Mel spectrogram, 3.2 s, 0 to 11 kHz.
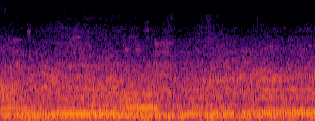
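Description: A Mark 1 Ford Fiesta race car at Knockhill in a classic saloon race: a steady, sustained engine drone at a distance, with a commentator talking over it.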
